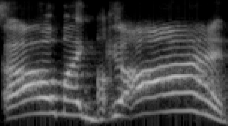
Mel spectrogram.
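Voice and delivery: excited shout. Answering another speaker who mentions a favorite movie: excited yell. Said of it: "don't mean to yell".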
